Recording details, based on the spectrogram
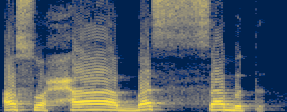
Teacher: बा साकिन है और यहाँ पर जब रुकेंगे तो ता को भी साकिन कर देंगे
